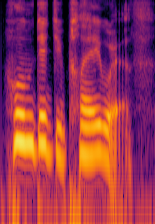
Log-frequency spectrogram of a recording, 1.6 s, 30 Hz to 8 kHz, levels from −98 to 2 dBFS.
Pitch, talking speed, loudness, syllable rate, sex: 190 Hz, 195 wpm, -17 LUFS, 4.3 syllables/s, female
